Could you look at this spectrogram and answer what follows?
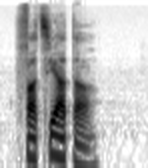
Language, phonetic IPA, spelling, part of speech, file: Polish, [faˈt͡sʲjata], facjata, noun, Pl-facjata.ogg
